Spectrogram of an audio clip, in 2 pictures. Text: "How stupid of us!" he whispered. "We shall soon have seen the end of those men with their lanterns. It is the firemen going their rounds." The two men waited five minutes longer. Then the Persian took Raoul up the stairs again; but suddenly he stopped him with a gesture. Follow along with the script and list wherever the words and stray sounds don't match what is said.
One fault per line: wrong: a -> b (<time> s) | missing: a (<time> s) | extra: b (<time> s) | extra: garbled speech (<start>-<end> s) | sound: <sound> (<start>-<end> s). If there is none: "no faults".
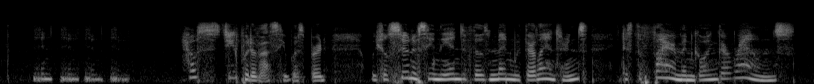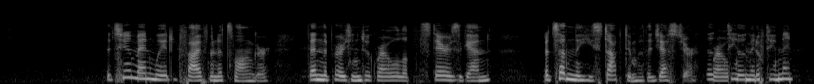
sound: laugh (0.3-1.3 s)
sound: dropout (12.4-12.5 s)
extra: garbled speech (15.2-16.1 s)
